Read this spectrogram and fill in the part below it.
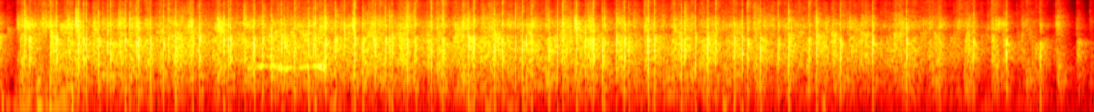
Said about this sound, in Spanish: Yo creo que llegados a este punto y para finalizar, lo que te mereces es que te demos este gran aplauso. ¿no?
